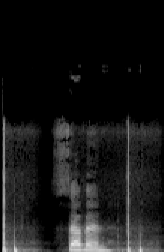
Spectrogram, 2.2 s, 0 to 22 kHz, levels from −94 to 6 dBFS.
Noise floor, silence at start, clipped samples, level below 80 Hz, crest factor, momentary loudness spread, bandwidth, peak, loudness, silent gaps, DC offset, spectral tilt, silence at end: -52 dBFS; 0.05 s; under 0.1%; -56 dBFS; 18 dB; 12 LU; 12 kHz; 0 dBFS; -18 LUFS; none; under 0.1%; -6.5 dB/octave; 0.3 s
